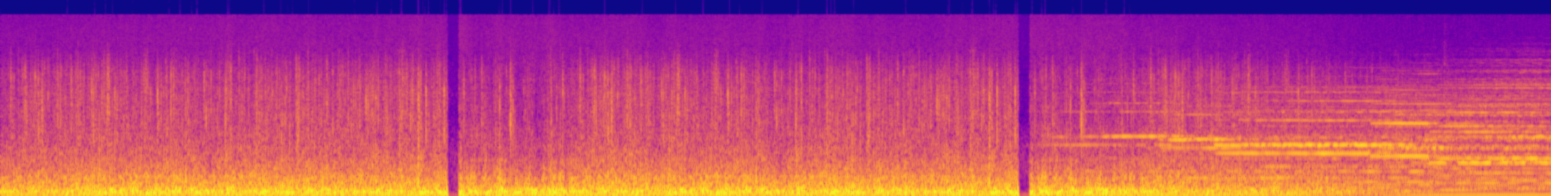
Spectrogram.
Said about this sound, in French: Le feu de la cheminée empêche que l'on entende la réponse.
